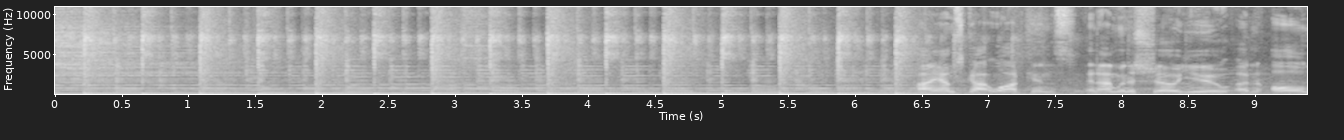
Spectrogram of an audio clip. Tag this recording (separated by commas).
Music, Speech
